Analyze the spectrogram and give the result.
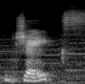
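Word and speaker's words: Jaques: think that that is the way that the Brits say it anyway this is Jane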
